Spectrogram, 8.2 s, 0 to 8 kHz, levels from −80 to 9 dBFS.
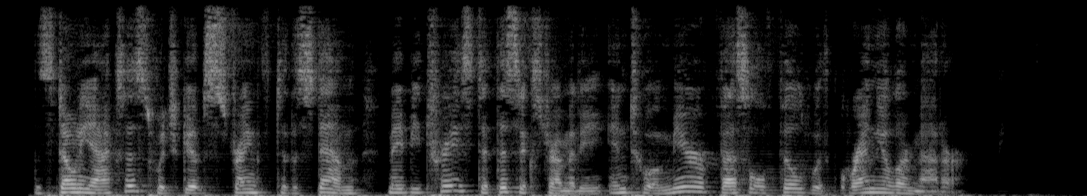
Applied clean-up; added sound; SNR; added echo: neural mask model DeepFilterNet 3.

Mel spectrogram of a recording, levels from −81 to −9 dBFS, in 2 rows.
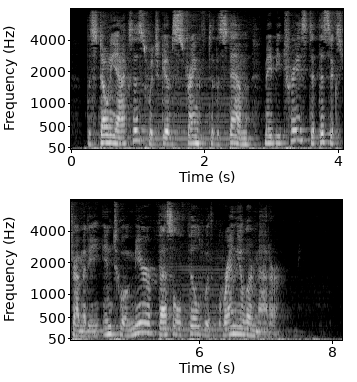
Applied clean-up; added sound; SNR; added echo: none; Wind instrument, woodwind instrument; 18 dB; reverberation time 1.4 s.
